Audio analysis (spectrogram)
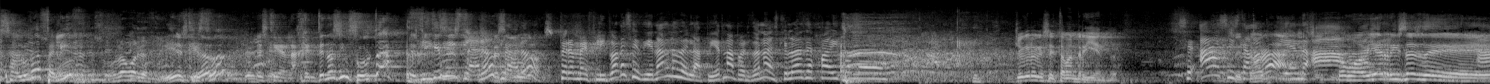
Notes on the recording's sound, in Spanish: El público sube a contarnos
